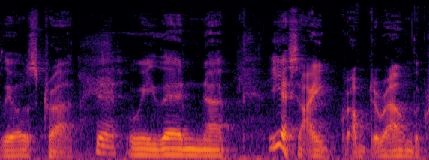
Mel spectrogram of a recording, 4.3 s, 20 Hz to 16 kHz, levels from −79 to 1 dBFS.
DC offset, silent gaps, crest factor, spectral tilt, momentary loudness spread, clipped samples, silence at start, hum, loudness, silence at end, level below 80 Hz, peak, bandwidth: under 0.1%; none; 20 dB; -6 dB/octave; 10 LU; under 0.1%; 0 s; none; -27 LUFS; 0 s; -42 dBFS; -8 dBFS; 14.5 kHz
